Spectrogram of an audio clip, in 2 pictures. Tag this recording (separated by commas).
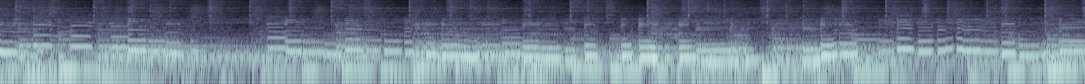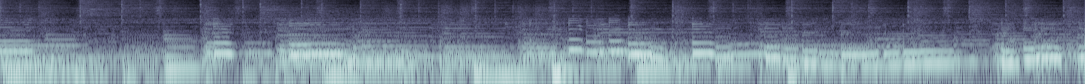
Electric guitar, Music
